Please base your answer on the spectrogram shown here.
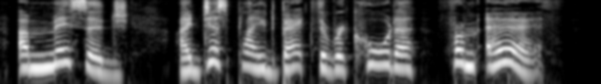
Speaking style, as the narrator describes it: he yelled

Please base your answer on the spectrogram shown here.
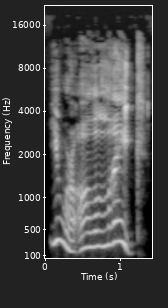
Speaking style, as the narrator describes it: cried

